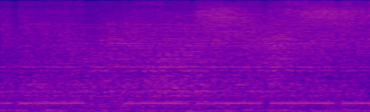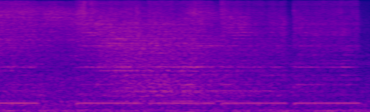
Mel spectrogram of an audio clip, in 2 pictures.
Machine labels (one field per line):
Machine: slide rail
